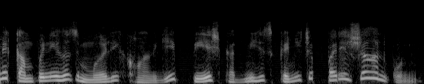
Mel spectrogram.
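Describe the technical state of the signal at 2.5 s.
At 2.5 s the speech carries a DECT cordless phone buzz, present from the start of the clip to the end rather than only at this moment. A nearby DECT handset or base transmits a brief radio burst every 10 ms, and the audio circuitry rectifies that RF energy into the signal path. The result is a thin, constant 100 Hz buzz rich in harmonics, sitting roughly 30 dB below the speech. The Speex coding on the signal does only light damage.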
